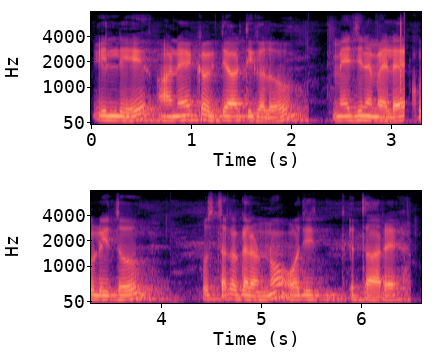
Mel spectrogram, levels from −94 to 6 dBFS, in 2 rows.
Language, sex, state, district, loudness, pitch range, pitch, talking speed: Kannada, male, Karnataka, Bangalore, -18 LUFS, 105-120 Hz, 115 Hz, 75 wpm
